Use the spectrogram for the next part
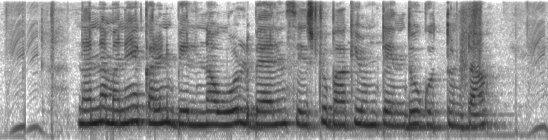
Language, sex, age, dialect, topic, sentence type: Kannada, female, 51-55, Coastal/Dakshin, banking, question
